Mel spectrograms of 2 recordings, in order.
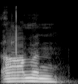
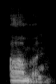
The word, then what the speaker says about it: Eamon: Okay, it's Amon. This guy has a problem the whole time. Even though he hears other people pronounce it Amon. It's Amon. For everybody out there, Amon.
